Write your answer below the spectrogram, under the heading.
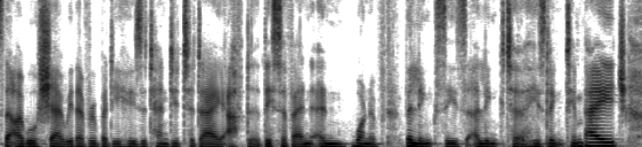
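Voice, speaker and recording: Monotone and flat, this woman's voice sits at a very deep, low pitch. She speaks with a Birmingham accent. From England, Birmingham (West Midlands). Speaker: bank representative giving a funding talk. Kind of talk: presentation to an audience. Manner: frequent fillers (um).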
